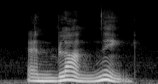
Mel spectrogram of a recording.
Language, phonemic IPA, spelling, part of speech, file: Swedish, /²blandˌniŋ/, blandning, noun, Sv-blandning.ogg
- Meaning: 1. mixing 2. blend, mixture 3. compound 4. cross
